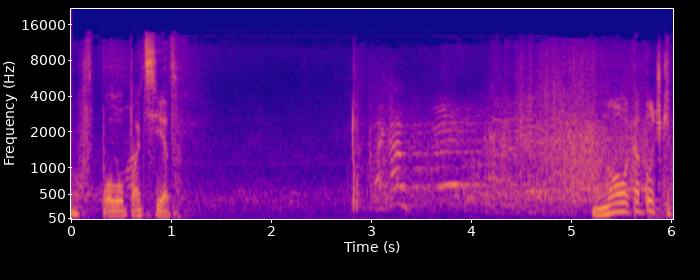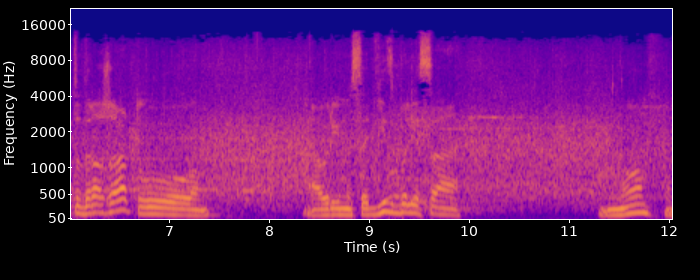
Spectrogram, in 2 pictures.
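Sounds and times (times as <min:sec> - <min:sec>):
crowd shouting and cheering: 0:02.8 - 0:12.0.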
